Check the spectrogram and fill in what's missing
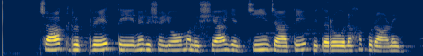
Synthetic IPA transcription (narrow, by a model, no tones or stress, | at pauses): t͡ʃaːkɾipɾeːt̪eːneɾiʂɐjoːmɐnuʃjaːjɐd͡ʒĩːd͡ʒaːt̪eːpit̪ɐɾoːnɐɦɐ̆puɾaːɳeː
